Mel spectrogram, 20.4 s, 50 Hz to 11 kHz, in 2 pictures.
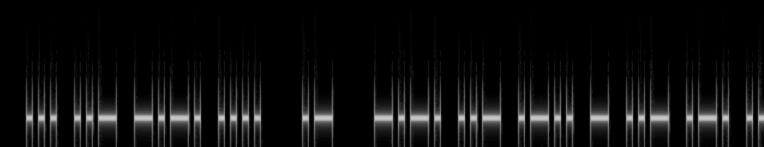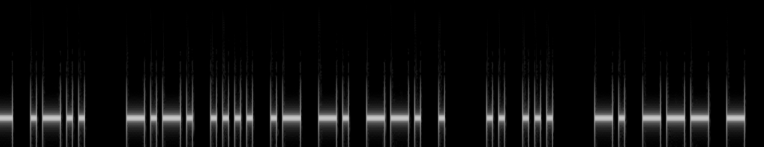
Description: Morse code, heard as a keyed tone, about 15 wpm, 700 Hz. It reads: SUCH A CULTURAL CHANGE IS NOT
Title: Sentences from Top 1500 Words 15wpm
